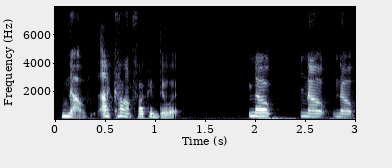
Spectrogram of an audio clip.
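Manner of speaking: loud, exasperated refusal; exasperated giving up. Real, not acted. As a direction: blurt it out in defeat, loudly. Gives up on the accent.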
